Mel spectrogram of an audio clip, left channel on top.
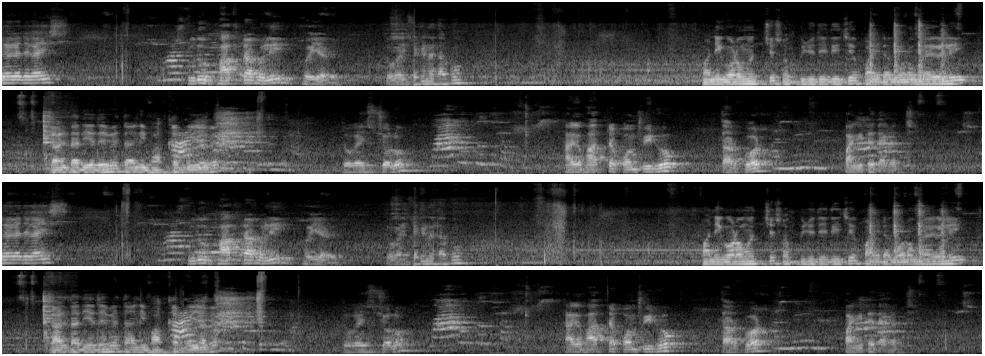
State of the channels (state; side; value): quieter; right; 3.2 dB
